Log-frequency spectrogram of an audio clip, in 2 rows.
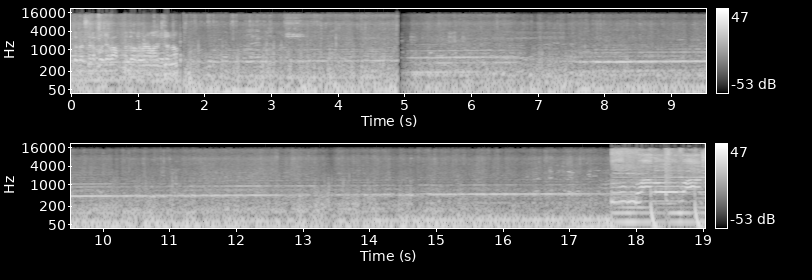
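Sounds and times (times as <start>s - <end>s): bus engine and road rumble: 0.0s - 19.0s.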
